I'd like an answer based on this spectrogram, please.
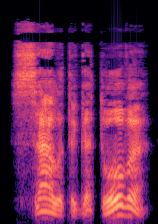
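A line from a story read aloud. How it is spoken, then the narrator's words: Whispered question. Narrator (Russian): спросил его шепотом Кирюха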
